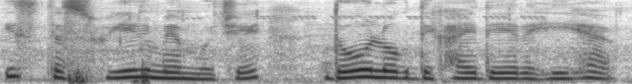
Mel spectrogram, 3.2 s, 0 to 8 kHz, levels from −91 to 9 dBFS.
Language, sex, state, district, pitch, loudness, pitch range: Hindi, female, Arunachal Pradesh, Lower Dibang Valley, 215 Hz, -14 LUFS, 200-235 Hz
